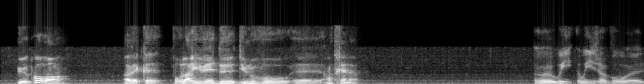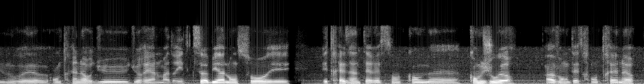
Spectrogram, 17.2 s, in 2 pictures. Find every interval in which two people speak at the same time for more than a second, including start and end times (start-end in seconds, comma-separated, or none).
none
